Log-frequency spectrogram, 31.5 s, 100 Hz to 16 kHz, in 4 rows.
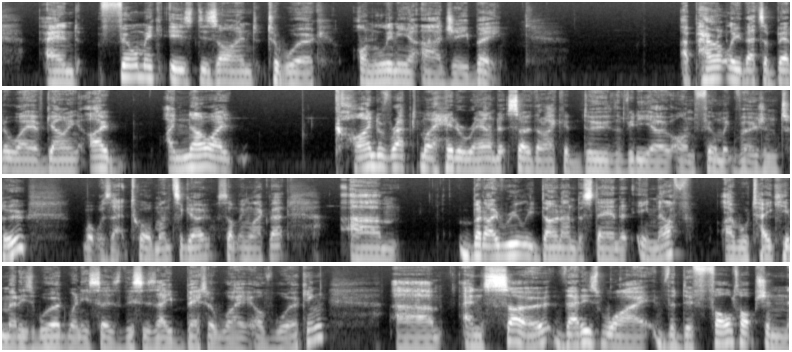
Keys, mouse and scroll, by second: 29.8 click.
